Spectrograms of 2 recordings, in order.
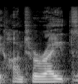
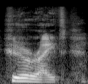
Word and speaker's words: Hutterites: I keep wanting to say Hunterites. – Yeah. – Because it's spelled like H-U. – Right. – But it is Hutterites, walking out of a GNC with a bunch of, like, protein.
